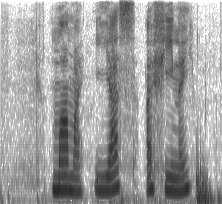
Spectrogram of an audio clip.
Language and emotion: Russian, neutral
